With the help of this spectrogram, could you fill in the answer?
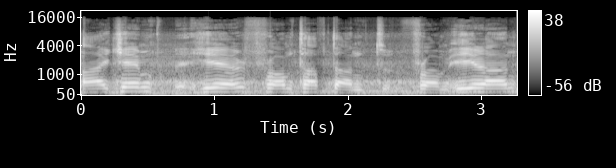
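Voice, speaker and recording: Over noticeable background noise, a man talks with a Turkish accent. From Turkey. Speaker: touring cyclist. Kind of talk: interview. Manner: halting.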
